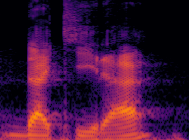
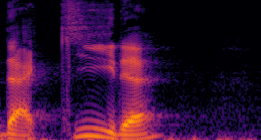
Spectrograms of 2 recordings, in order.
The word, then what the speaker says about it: Dákira: Y la tilde iría en esta A, porque es una esdrújula. Si fuera aguda, se llamaría Dakirá, pero no. Como es Si no lleva tilde, es Dakira, porque sería grave porque las las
